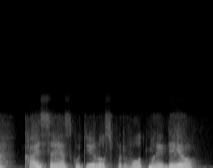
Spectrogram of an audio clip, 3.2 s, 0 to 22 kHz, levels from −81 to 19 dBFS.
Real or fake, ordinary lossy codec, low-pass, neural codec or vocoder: fake; Opus, 16 kbps; 7.2 kHz; codec, 16 kHz, about 1 kbps, DyCAST, with the encoder's durations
